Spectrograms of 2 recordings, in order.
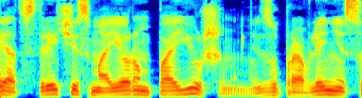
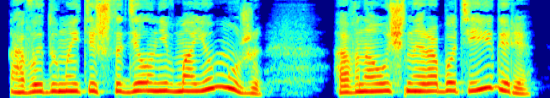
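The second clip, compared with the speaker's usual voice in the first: higher voice with a touch of worry; mild anxiety; 11 semitones higher than usual. A narrator's reading. Ex-wife asks police about Igor's research, mildly anxious. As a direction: ask it a little anxiously, pitched up. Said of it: "С тревогой спросила Наталья".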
